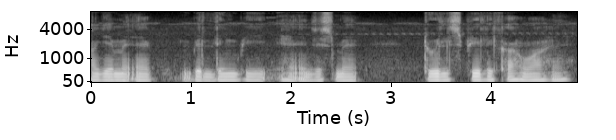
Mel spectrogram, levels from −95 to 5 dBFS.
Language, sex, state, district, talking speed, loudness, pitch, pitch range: Hindi, male, Arunachal Pradesh, Papum Pare, 150 wpm, -18 LUFS, 90 Hz, 90-95 Hz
